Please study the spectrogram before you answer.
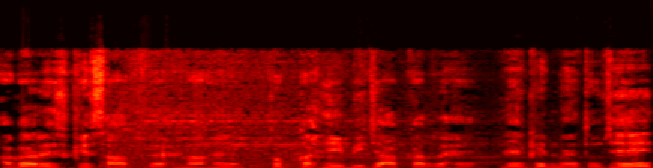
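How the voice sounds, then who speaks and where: A woman's voice: on the low side, steady tone, a little slow, warm tone, slight background noise, close to an everyday voice. A woman voicing a stern, haughty elder-brother landlord in a cartoon story, scolding. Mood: angry, scornful.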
